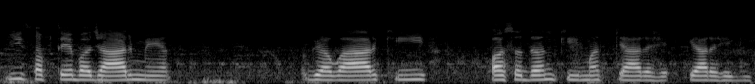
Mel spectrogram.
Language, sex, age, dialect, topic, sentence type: Hindi, female, 25-30, Marwari Dhudhari, agriculture, question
